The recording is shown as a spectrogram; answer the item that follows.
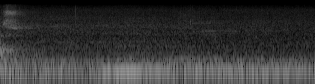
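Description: A low, steady rumble in the background, swelling a little about a second in, after the last syllable of a man's speech at the very start.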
